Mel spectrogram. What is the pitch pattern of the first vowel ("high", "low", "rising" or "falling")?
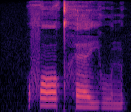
high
